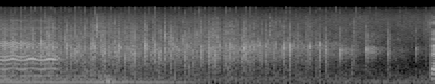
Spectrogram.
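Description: A woman's held sung note with a wide vibrato over backing music, ending about half a second in, then applause that fades away.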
